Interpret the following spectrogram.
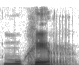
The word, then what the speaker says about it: mujer: Si dividimos esta palabra tenemos dos sílabas. La mayor fuerza de voz recae en la última sílaba. Entonces es una palabra aguda, pero como termina en una consonante R, no debe llevar tilde.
